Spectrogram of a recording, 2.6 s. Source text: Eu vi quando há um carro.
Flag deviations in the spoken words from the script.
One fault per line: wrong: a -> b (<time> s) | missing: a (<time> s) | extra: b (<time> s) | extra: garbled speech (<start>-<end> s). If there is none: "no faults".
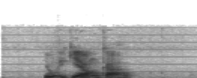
wrong: quando -> que (0.9 s)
